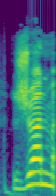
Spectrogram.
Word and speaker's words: Joan: Joan Manuel Serrat, o Juan Manuel Serrat, depende cómo lo pronunciemos, si en catalán o en castellano.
